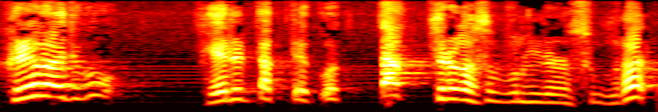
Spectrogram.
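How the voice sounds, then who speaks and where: Gravelly high-pitched guy preaching, super lively storytelling sermon. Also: quick pace. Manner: animated, acts out dialogue in the story. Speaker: pastor. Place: church sanctuary.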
